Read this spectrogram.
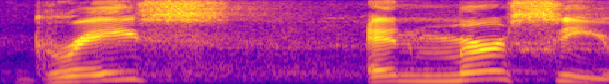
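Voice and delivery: very slow, drawn out; slow emphasis. Real, not acted. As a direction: stretch out grace and mercy. Slowed for emphasis.

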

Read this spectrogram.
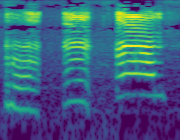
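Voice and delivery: chewing pizza; talking with food in mouth; mouth full. Real, not acted. Seen 1: Bites pizza at -2; food in open mouth through labelled words.

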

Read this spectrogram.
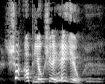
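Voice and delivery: irritated outburst; annoyed snap. Acted. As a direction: snap at the brat. Guardian snaps at whining kid.

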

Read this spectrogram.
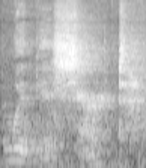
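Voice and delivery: soft unvoiced whisper. Real, not acted. About to fall in love with a shirt, whisper. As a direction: whisper it with anticipation.

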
